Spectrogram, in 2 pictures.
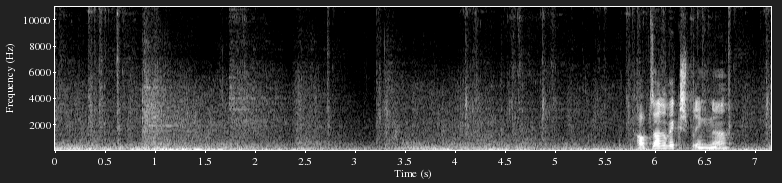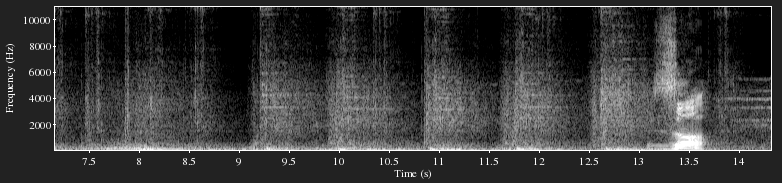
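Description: Metal weapons clang against armor.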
